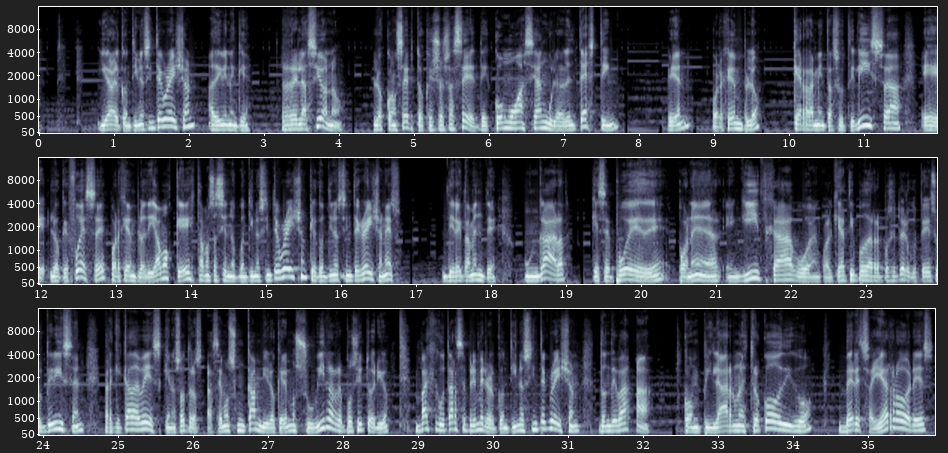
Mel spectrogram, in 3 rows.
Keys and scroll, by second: 0.0-0.7 typing, 2.0 Return, 13.3 space, 29.3 k, 30.0 k, 30.9 Escape, 31.0 j, 31.5 a.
